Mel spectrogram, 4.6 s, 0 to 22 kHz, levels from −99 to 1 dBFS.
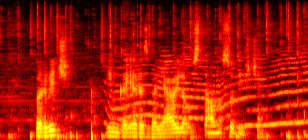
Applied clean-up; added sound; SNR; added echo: classical method log-MMSE.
